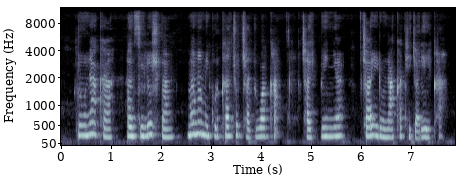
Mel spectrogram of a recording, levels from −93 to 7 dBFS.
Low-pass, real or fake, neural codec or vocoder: 10.8 kHz; fake; codec, 44.1 kHz, 2.6 kbps, SNAC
